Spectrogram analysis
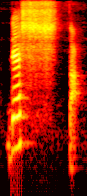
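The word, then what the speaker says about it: でした: misal D sikap Desita kalau kita tulis dalam huruf Hiragana Desita seperti ini ya tapi dalam pengucapannya dalam pengaplikasian omongannya ini ingat kita tidak baca teman-teman maka Desita ini akan dibaca Desta Desta ini hilang itu ya Nah kemudian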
